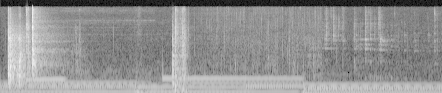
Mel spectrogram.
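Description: Background music over a quick cluster of sharp knocks right at the start and another knock a little under two seconds in: a metal pot set down on a gas stove's grate.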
